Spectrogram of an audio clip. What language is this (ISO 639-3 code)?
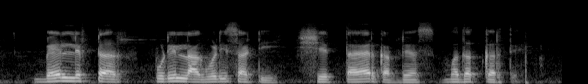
mar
